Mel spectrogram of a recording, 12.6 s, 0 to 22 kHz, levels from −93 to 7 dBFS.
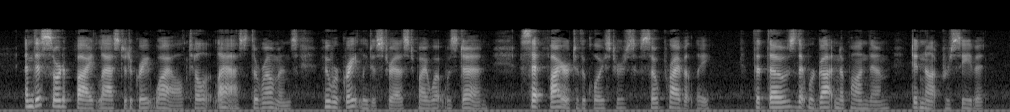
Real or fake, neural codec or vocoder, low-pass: real; none; 7.2 kHz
